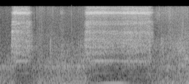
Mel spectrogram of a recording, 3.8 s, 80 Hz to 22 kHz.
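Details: Talonavicular fusion demonstration with Stryker VariAx 2 plating system: two bursts of high-pitched motor whine from a powered driver placing an additional K-wire through the plate's joystick to hold reduction and compress the joint.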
